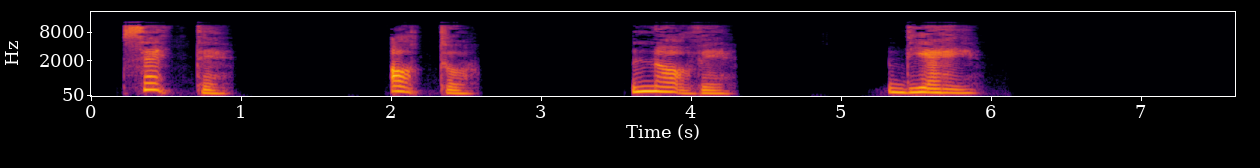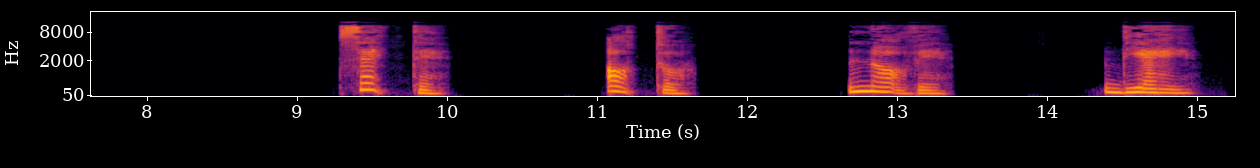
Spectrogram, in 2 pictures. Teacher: Hold the doubled letters in sette and otto — don't rush them.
